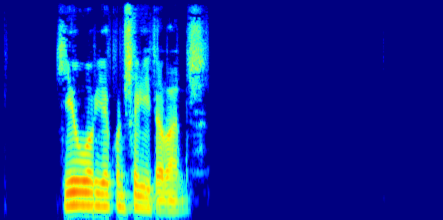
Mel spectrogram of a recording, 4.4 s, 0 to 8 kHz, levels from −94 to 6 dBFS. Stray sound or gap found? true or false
false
